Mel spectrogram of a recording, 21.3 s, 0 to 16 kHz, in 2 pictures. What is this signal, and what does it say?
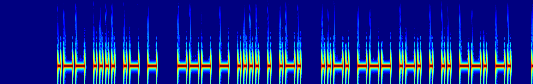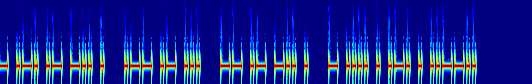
Morse code, heard as a keyed tone, about 20 wpm, 700 Hz. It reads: WHAT OTHER FOREIGN TRADE WAS MADE THERE?
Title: Sentences from Top 1400 Words 20wpm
